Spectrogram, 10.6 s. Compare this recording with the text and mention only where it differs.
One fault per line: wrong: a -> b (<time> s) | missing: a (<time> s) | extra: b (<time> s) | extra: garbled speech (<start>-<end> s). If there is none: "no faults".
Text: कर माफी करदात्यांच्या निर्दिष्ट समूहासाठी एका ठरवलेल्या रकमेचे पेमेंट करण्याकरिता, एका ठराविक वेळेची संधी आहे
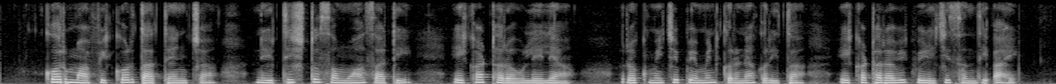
no faults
